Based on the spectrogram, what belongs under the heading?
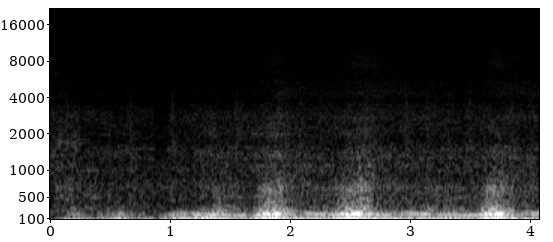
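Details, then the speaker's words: Restored 1960 Austin Healey Bug Eye Sprite, upgraded 1.0 liter four with twin Solex carbs, sport header and high-flow exhaust: crisp blips up several times, dropping smoothly back to idle, clean and eager; healthy free-revving engine. "How about I start it for you so you can hear it? It's got a great little sound."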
